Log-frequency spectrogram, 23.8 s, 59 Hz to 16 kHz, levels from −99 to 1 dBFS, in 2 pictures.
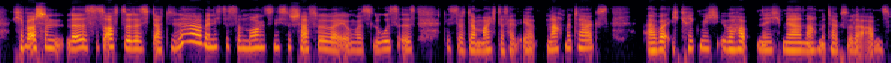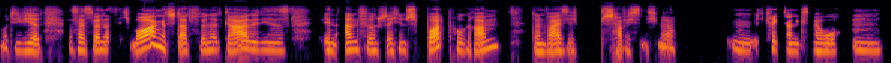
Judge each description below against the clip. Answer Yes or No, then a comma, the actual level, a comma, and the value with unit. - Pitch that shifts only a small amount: No, average, 3.7 semitones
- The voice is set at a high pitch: Yes, high, 195 Hz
